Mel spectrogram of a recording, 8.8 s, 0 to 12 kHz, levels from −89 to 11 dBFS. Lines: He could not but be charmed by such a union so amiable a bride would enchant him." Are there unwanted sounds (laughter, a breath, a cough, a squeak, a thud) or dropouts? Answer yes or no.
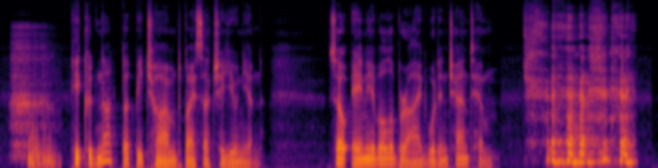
yes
